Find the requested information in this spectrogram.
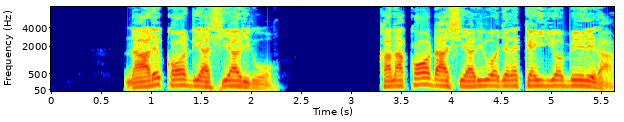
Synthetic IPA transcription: naːɾekɔdiaɕiaɾiɾwɔ̰ | kanakɔːdaɕiaɾiɾwɔd͡ʑɛɾɛkɛiɾiɔbeːɾeɾa̰

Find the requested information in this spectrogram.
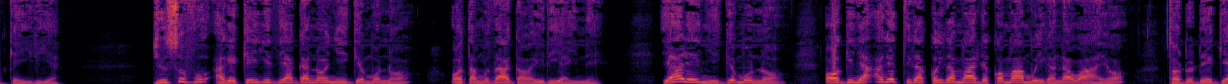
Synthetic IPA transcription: kɛiɾiɛ | d͡ʒusufuʔaɣekeiɣiðiaɡanɔɲiːɡemonɔː | tamoðaɡawaiɾiaine | jaɾeɲiːɡemonɔ | ɔɡiɲaʔaɣetiɣakoiɣamaːdekɔmamoiɣanawajɔ | tɔndodeːɡe

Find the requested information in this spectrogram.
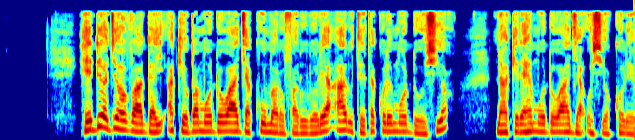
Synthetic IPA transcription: heːdeɔd͡ʒɛhɔvaːɡaiʔakeobamoːdowad͡ʑakuːmaɾofaɾuɾoɾeaʔaɾutetɛkoɾemoːdoːɕiɔ | naːkeɾɛhɛmoːdowad͡ʑaʔoɕiɔkoɾe

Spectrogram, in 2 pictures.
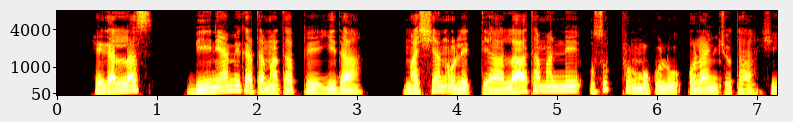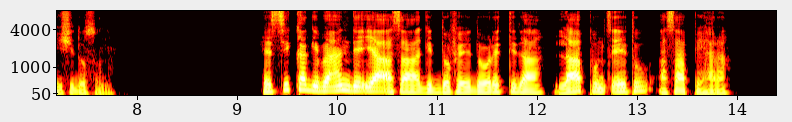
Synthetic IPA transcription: hɛɡɐlːɐs | biːnɪjamɛkɐt̪ɐmɐt̪ɐpːɛjɪd̪ɐ | mɐʃːɐnɔlɛt̪ːɪjaːlaːt̪ɐmɐnːɛʊsʊpːʊnmʊkʊlʊʔɔlɐnt͡ʃːɔt̪ɐʃiːʃːɪd̪ɔsɔ̰nɐ | hɛsːɪkːɐɡɪbɐʔɐnd̪ɛʔɪjaːɐ̰saːɡɪd̪ːɔfɛd̪o̞ːɾɛt̪ːɪd̪alaːpːʊnt͡sʼe̞ːt̪ʊɐsaːpːɛɦɐɾɐ

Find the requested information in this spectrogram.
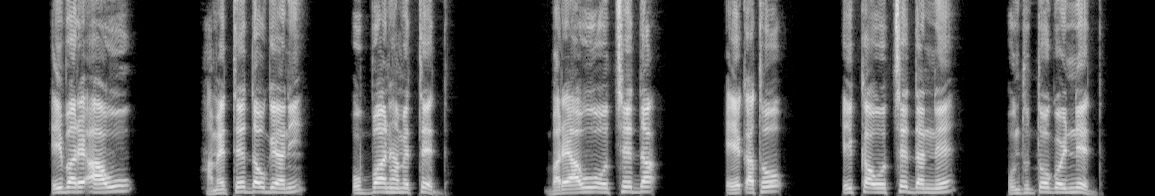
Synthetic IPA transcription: ʔɪbɐɾɛʔaːwuː | hɐ̰mɛt̪ːe̞ːd̪ːɐʊɡɪjɐn | ʊbːaːnhɐmɛt̪ːe̞ːd̪ːɐ̥ | bɐɾɛaːwuːo̞ːt͡sːe̞ːd̪ːɐ | e̞ːkʼɐt̪o̞ː | ɪkːɐo̞ːt͡sːe̞ːd̪ːɐnːɛ | ʊnt̪ːʊnt̪ːoːɡɔjnːe̞ːd̪ːɐ̥

